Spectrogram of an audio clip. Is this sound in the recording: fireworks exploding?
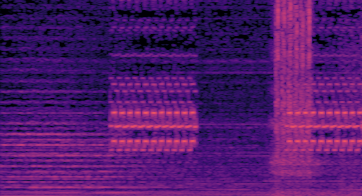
no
